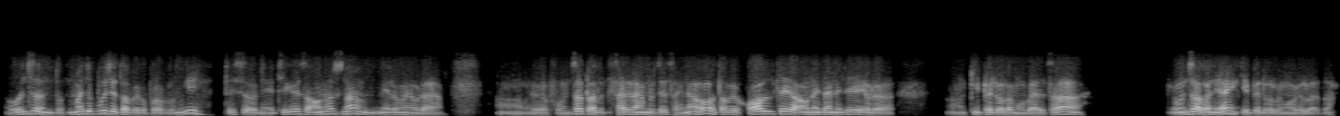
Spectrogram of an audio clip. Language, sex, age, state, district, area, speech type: Nepali, male, 30-45, West Bengal, Jalpaiguri, urban, conversation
